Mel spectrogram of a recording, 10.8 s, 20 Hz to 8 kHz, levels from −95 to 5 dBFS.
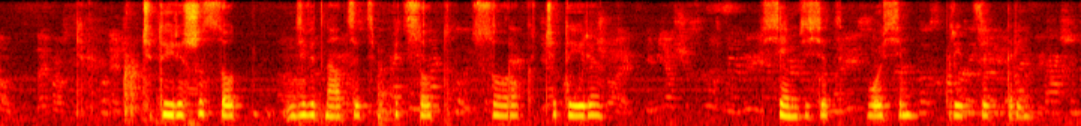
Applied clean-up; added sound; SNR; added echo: none; none; none; none.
